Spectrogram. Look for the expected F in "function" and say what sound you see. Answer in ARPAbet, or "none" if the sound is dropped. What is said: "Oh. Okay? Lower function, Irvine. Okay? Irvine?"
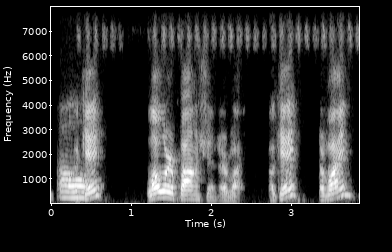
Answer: P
